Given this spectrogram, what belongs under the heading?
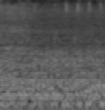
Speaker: if you're wondering what that noise is, it's a ceiling fan above my head, and it makes this vibrating, rumbling noise.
